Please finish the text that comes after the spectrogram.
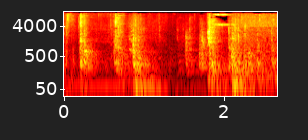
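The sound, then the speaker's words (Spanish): Several firm knocks on a door, about five hollow raps in an uneven rhythm, fairly loud, with no voices. “Llaman a la puerta.”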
